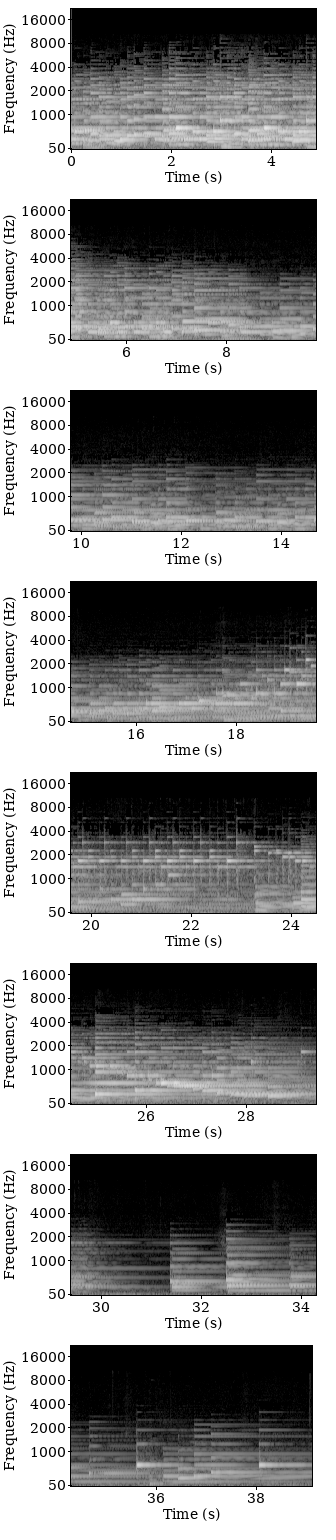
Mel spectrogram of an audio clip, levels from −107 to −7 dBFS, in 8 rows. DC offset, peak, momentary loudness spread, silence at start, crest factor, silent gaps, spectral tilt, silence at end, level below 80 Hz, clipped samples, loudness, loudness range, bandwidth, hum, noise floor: under 0.1%; -10 dBFS; 17 LU; 0 s; 20 dB; none; -8.5 dB/octave; 0 s; -60 dBFS; under 0.1%; -31 LUFS; 15 LU; 6.2 kHz; none; -62 dBFS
